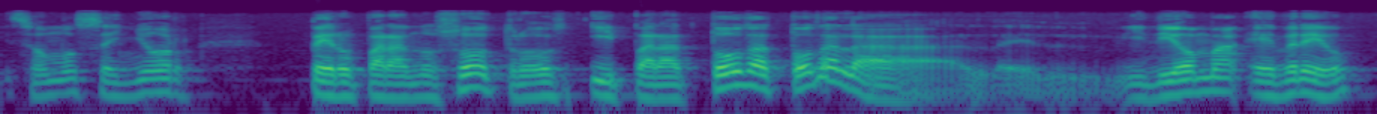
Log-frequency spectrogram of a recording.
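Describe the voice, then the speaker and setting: A man's voice: mid-range voice, mellow. A man with a Mexican Spanish accent preaching a sermon, teaching unhurriedly, reading scripture and asking his listeners rhetorical questions. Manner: unhurried teaching, addresses listeners as little brothers; reads scripture aloud and asks rhetorical questions. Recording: dull lo-fi recording.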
